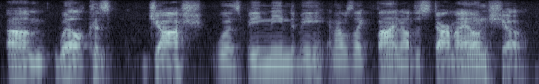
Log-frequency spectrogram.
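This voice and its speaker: A man's voice: on the low side, unhurried, a bit bright. A man giving casual interview answers in a joking, anecdotal way, acting out little exchanges as he goes. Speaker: podcast producer and video creator being interviewed. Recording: dull lo-fi audio.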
